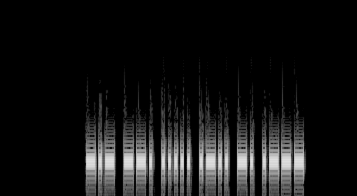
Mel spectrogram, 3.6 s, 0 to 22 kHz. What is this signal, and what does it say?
Morse code, heard as a keyed tone, about 38 wpm, 700 Hz. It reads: KG5LNJ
